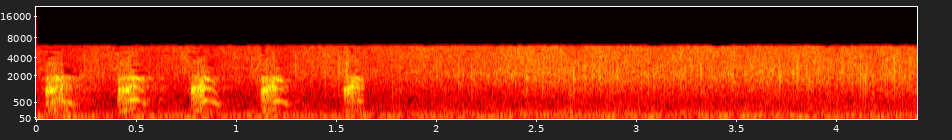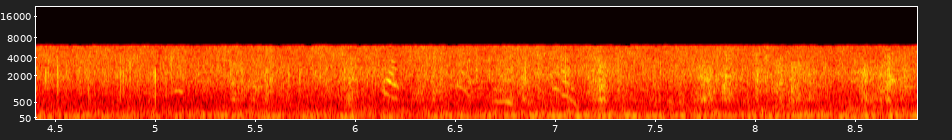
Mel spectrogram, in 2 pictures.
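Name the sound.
dog barking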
